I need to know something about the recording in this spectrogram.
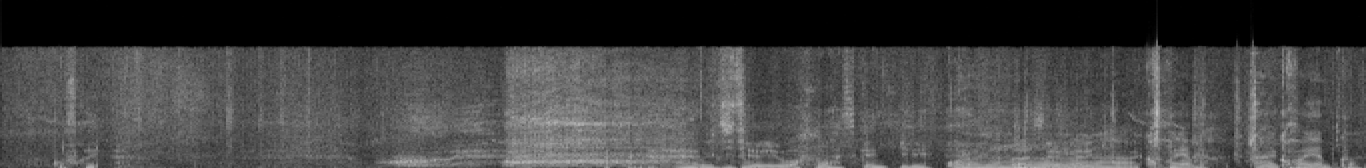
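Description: A middle-aged man talks with animation close by.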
